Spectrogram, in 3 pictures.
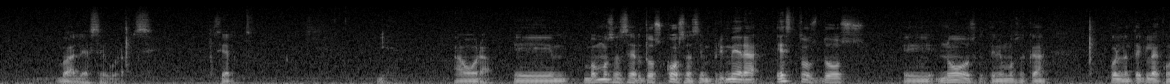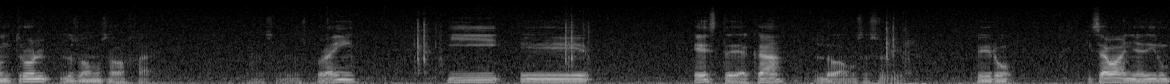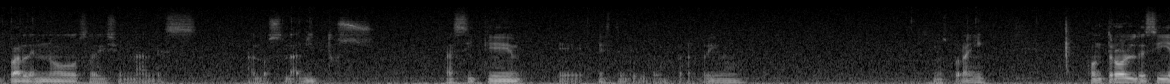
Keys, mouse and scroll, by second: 1.3-1.7 ctrl+scroll up 2, 2.3 ctrl+click, 3.3 click, 7.4 click, 11.6-15.1 ctrl+drag, 16.2 alt+Tab, 17.6 alt+Tab, 19.1-20.6 drag, 20.6 ctrl+z, 23.4 click, 26.2 click, 29.2-32.6 drag, 33.0 click, 33.7-35.1 drag.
